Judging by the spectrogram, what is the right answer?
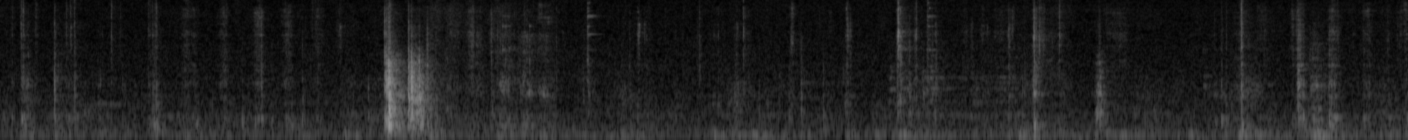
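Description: Faint clicks and scrapes of a screwdriver working brass terminal screws and a stripped copper wire being pushed into a terminal, with a louder knock about four seconds in.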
